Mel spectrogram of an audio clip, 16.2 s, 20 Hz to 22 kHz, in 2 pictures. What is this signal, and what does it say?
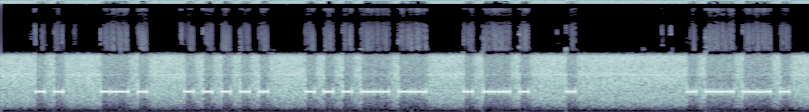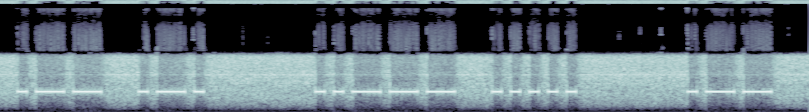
Morse code, heard as a keyed tone, about 13 wpm, 750 Hz, with radio noise. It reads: IN53RE PWR 25 W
